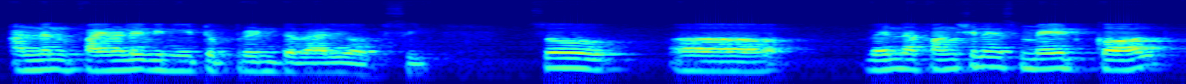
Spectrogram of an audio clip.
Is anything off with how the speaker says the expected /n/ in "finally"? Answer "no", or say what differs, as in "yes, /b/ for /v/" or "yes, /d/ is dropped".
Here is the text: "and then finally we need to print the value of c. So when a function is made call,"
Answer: no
